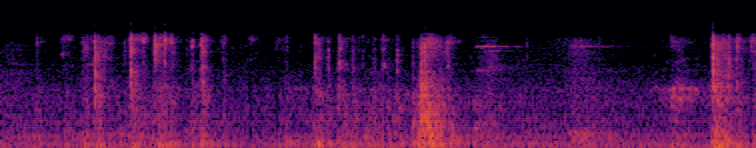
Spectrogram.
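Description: Code being typed on a computer keyboard, with quiet irregular key clicks in uneven bursts and a few louder taps, heard alone in a quiet room.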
